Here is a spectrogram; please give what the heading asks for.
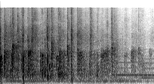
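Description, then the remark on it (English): A crowd applauds for a professor in a dense patter of many hands clapping, lively, then thins out and fades away within a couple of seconds. “Let me get a round of applause for”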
